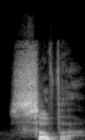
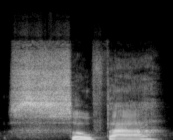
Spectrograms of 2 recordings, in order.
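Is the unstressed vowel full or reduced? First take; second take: reduced; full. First: The final vowel is reduced to a quick schwa. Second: The final vowel is pronounced fully. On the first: The speaker calls it right. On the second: The speaker calls it wrong.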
